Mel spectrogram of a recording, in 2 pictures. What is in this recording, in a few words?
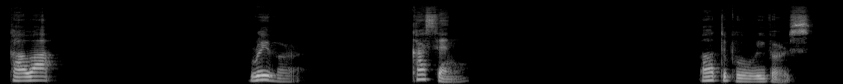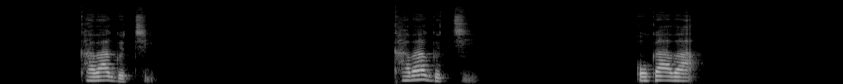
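river, japanese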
